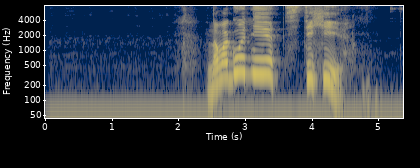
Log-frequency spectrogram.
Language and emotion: Russian, positive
